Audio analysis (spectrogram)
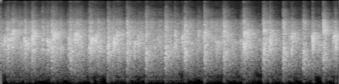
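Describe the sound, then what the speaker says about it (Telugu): Church congregation at a Sunday service clapping hands together in a steady, fast rhythmic beat, crisp and fairly close, sustained with no talk over it. "చప్పట్లు కొట్టండి, గట్టిగా గట్టిగా చప్పట్లు కొట్టండి"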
